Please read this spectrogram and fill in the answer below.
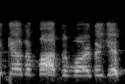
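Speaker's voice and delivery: high laughing yell; laughing shout. Real, not acted. Laughing shout at his own joke.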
